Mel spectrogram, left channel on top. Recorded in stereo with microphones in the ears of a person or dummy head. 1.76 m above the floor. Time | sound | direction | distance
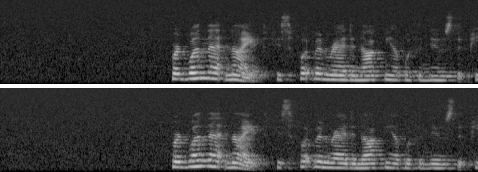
1.7 | a woman speaking | 45° left (ahead or behind) | 3 m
